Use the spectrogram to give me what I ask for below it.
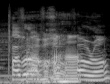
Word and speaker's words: Favreau: Yo quiero recomendarles una película que se llama Chef el ah, protagonista es John Favreau. Ah, ¿en ¿Lo serio? ¿Lo dije bien? Favreau, Favreau, Favreau, No, sí, muy bien.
